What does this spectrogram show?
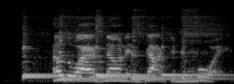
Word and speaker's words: Du Bois: In English, we like to say his name as Du Bois, but that's because we don't know French anymore. So we call him Du Bois, but technically the name is Dubois.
